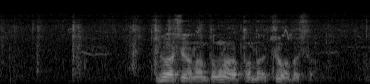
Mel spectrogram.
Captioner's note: speaking japanese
